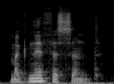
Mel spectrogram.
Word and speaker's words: magnificent: Magnificent. Primary stress goes on to ni. Mag, as in hat or apple.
